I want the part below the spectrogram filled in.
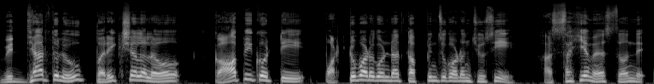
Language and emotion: Telugu, disgusted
